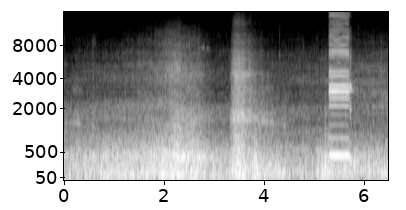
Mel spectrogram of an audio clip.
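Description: Motorcycle riding along a road with steady engine and wind rumble and a brief rush of noise past the midpoint; a vehicle horn sounds once for about half a second near the end.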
